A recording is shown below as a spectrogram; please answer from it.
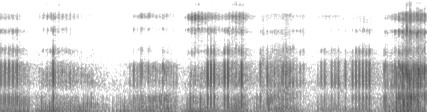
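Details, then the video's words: Pet cat purring at close range, an even low vibrating hum pulsing with each inhale and exhale, louder toward the end. "МУРЧАНИЕ | ПОЛЧАСА МУРЛЫКАЕТ КОШКА!"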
